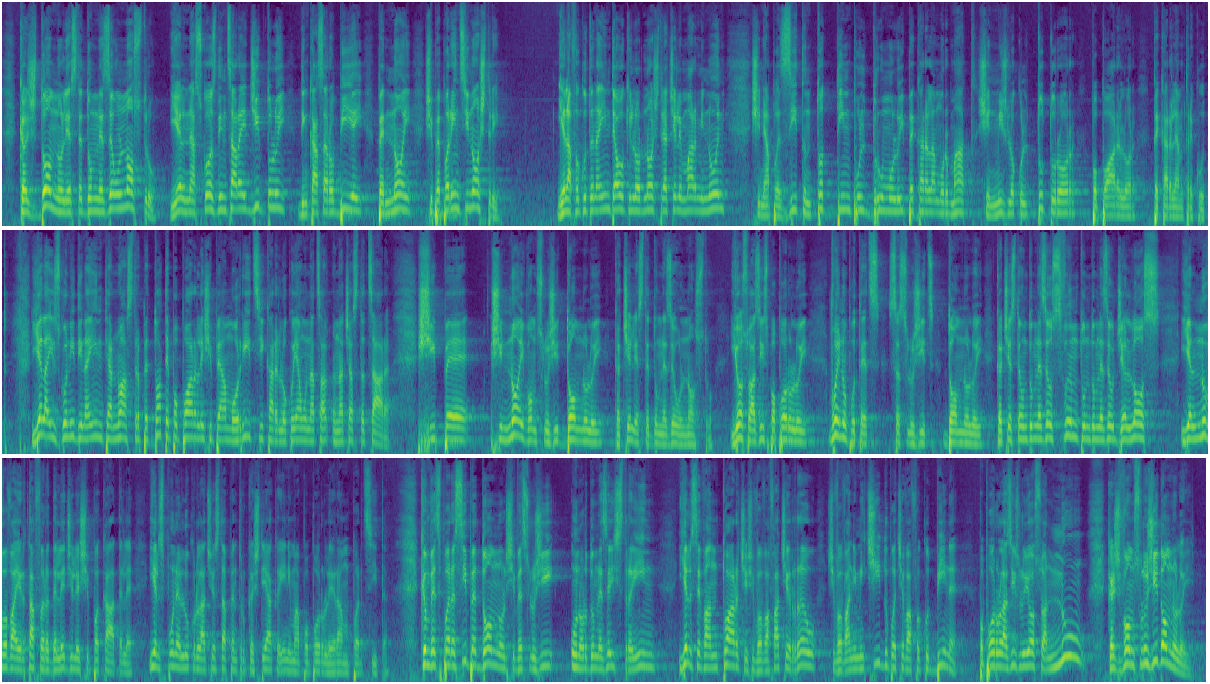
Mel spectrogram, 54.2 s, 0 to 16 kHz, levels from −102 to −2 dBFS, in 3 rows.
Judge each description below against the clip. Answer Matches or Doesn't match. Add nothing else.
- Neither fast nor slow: Doesn't match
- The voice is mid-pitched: Matches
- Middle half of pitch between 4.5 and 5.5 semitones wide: Matches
